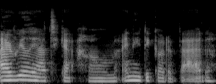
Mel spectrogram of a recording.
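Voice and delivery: ordinary delivery

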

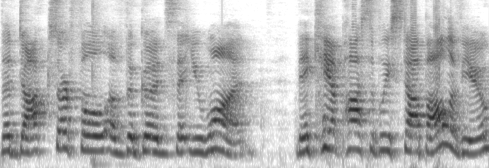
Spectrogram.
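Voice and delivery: very loud bellow. In a tabletop game, a player's character shouts to a crowd, magically booming yell. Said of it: "cast Thaumaturgy on myself to make my voice boom 3 times as loud".

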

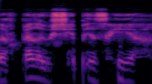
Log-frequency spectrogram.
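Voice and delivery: sly, snake-like small voice. Retelling a book scene where the Denarian recognizes the tattoos, in a snaky little voice. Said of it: "you just get that snaky little voice of like".

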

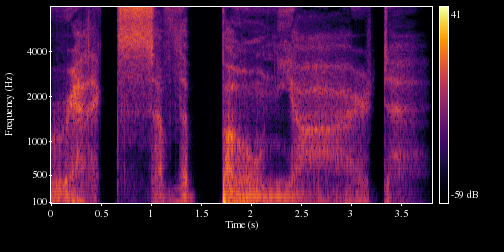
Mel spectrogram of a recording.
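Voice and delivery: hissed words. Narrating a story, the speaker gives a woman's line, hissing. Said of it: "she hisses".

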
